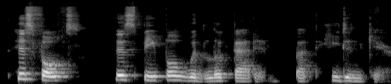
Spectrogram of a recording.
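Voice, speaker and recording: A woman at medium pitch with a slight French accent, fairly slow pace and ordinary pitch variation. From Quebec, Innu and Quebecois parents. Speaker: activist and commissioner. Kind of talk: keynote lecture. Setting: virtual lecture. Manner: halting.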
